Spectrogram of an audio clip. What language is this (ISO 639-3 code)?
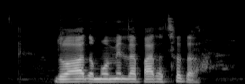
pus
